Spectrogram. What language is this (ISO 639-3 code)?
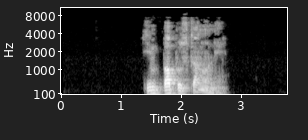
lzz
